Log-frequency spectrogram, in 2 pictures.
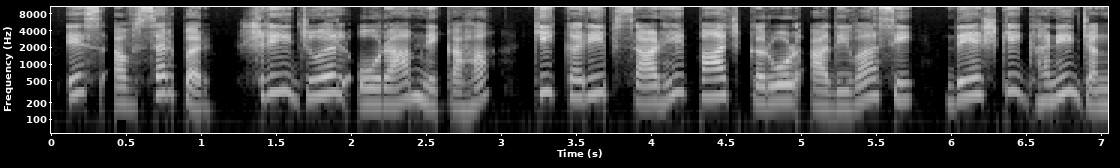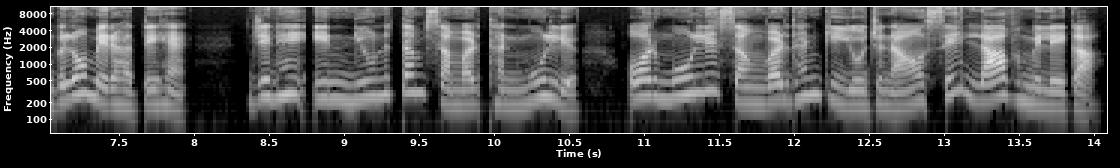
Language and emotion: Hindi, neutral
